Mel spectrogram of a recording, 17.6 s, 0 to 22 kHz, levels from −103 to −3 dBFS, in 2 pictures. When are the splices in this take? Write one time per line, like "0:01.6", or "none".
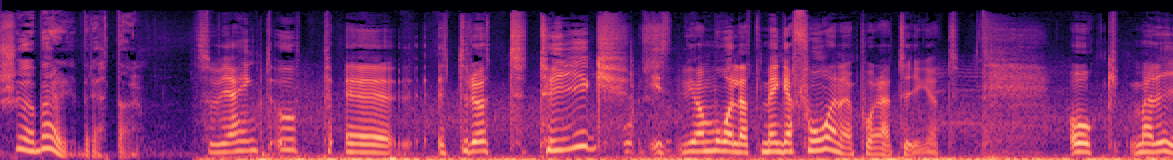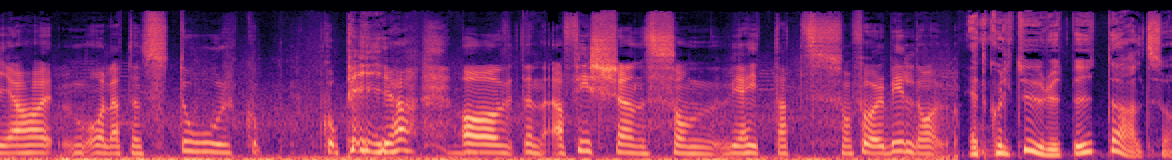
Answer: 0:16.0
